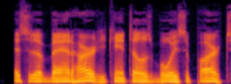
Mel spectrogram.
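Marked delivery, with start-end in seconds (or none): none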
